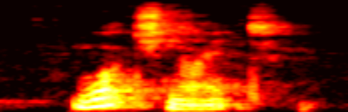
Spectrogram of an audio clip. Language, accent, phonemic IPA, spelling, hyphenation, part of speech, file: English, Southern England, /ˈwɒtʃnaɪt/, watchnight, watch‧night, noun, LL-Q1860 (eng)-watchnight.wav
